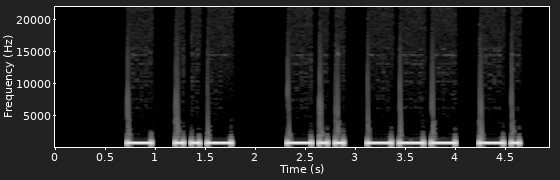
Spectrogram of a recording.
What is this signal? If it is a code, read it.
Morse code, heard as a keyed tone, about 15 wpm, 700 Hz. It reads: TU DON
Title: K1USN SST QSO Practice - 15wpm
